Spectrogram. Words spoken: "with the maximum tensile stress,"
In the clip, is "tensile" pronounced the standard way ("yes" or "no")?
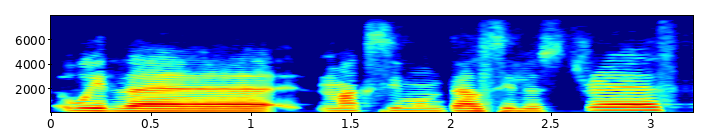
no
